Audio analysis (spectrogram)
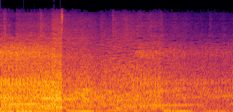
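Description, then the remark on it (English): A car engine in a film car chase scene rumbles loudly and steadily for a couple of seconds, with a brief surge at the start before settling into a constant low drone; no voices are heard. “Worst car chase ever.”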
